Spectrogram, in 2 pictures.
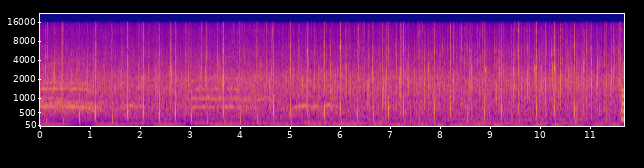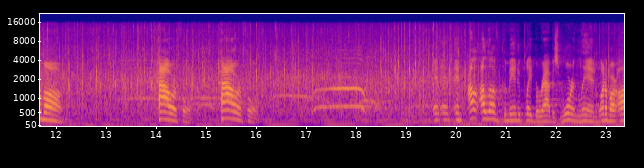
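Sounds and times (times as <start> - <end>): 
scattered cheers and whoops: 0.0 - 6.4, 13.1 - 15.3, 16.1 - 19.4
large crowd applauding: 0.0 - 21.0, 22.5 - 23.3
speech: 11.7 - 12.2, 14.0 - 16.1, 19.6 - 23.3.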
